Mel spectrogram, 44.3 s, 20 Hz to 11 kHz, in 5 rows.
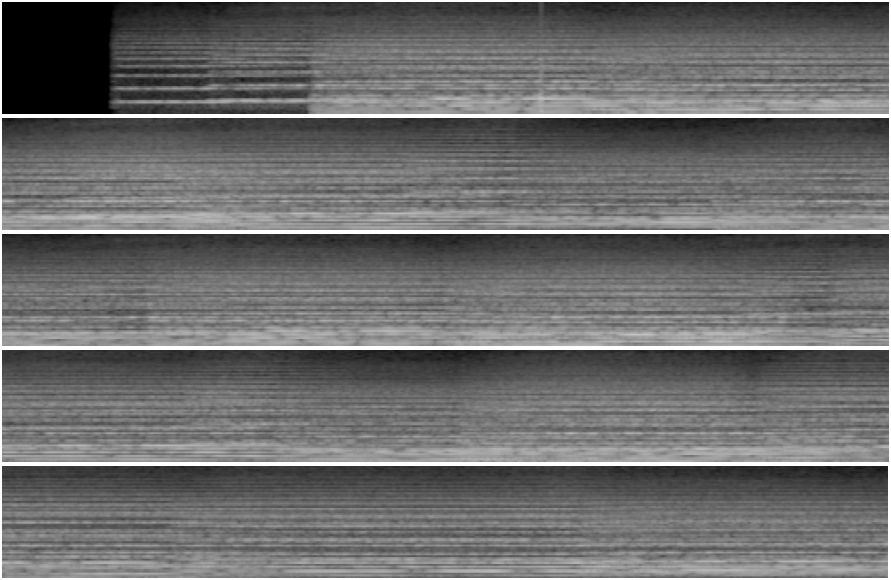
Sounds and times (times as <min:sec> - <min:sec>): Background music: 0:01.1 - 0:44.3
New-age music: 0:01.1 - 0:44.3
Theme music: 0:03.1 - 0:44.3.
